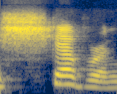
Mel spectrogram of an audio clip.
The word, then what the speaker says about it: chevron: So when we want to pronounce it, we will pronounce the CH here like SH. So instead of saying chef, we would say chef. We would say chevron. The CH will sound like SH.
